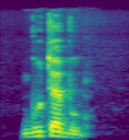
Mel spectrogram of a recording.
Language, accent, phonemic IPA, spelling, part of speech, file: French, France, /bu.t‿a bu/, bout à bout, adverb, LL-Q150 (fra)-bout à bout.wav
- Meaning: end to end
